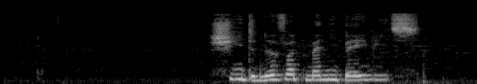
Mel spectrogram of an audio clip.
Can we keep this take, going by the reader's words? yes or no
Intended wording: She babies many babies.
no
